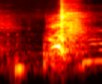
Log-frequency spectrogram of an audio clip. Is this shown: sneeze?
yes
